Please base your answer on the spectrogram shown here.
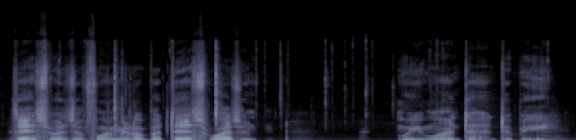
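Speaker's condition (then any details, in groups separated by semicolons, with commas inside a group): ALS; abnormally slow voice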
